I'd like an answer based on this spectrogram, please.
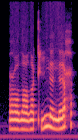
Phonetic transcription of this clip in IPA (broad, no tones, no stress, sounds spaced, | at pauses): ʕ œ ðˤ ɛ ðˤ i kʼ i ŋ ɛ ŋ ɛ ħ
